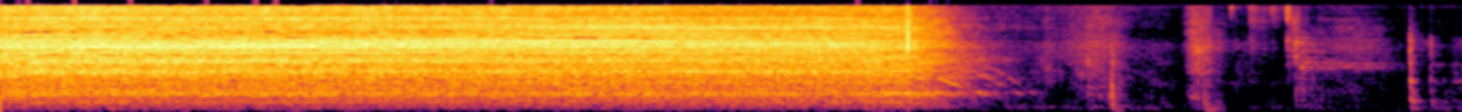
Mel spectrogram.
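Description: A hair dryer blows steadily on wet paint on a scrapbooking tag, a loud whooshing hum for about four and a half seconds before switching off, then a few light clicks and handling noises.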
